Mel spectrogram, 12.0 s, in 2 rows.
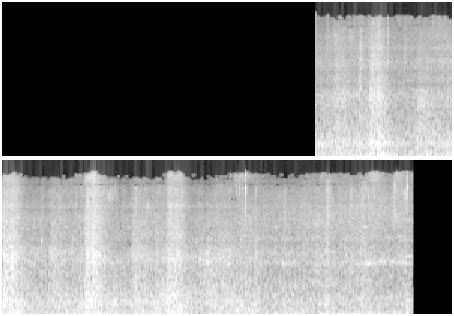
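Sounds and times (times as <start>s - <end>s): train rumbling over a bridge: 4.2s - 11.5s.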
